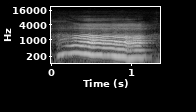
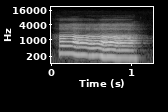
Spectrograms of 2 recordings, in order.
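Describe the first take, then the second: First: The vowel sounds breathy with air leaking through. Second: The vowel sounds clear with no escaping air. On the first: The speaker calls it wrong. "a sort of air leak" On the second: The speaker calls it right. "I try to make a clean sound"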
